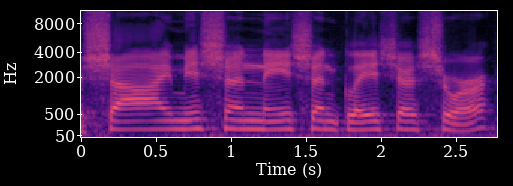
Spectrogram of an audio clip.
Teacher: uh death meaning so this one is voiceless right sh sh your tongue tip doesn't touch anything in the mouth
